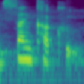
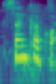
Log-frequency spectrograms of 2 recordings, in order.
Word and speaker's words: Senkaku: uh in taiwan so senkaku is the name used in japan uh so that's you can see the the pronunciation is actually japanese pronunciation senkaku senkaku islands so it's quite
